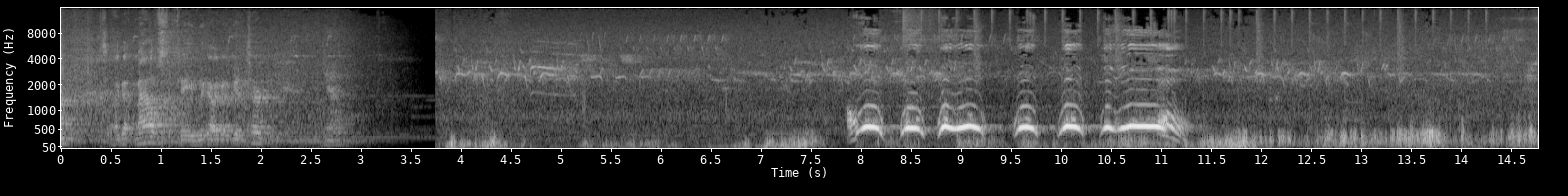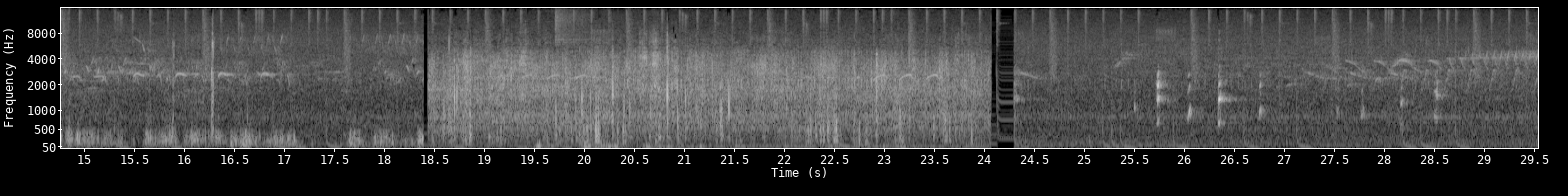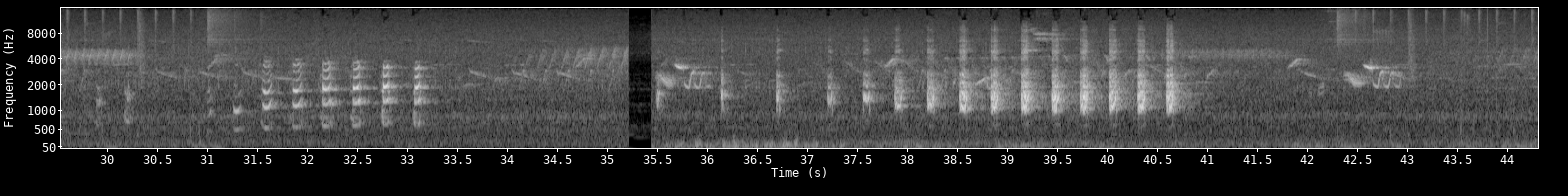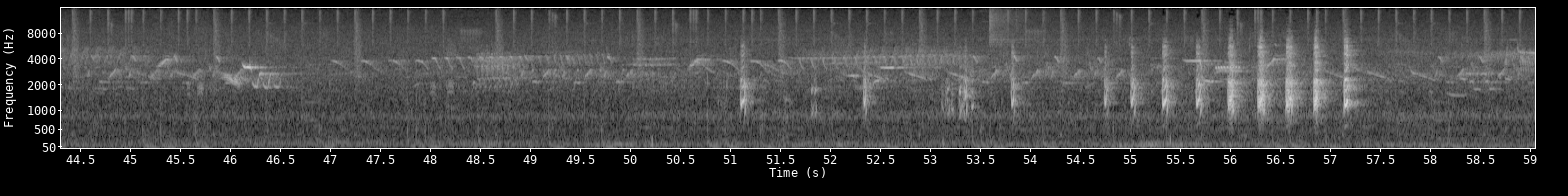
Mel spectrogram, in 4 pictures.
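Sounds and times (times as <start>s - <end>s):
small birds chirping: 3.8s - 59.0s
turkey calling: 7.8s - 11.4s, 18.7s - 33.4s, 35.5s - 41.0s, 48.0s - 58.7s.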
